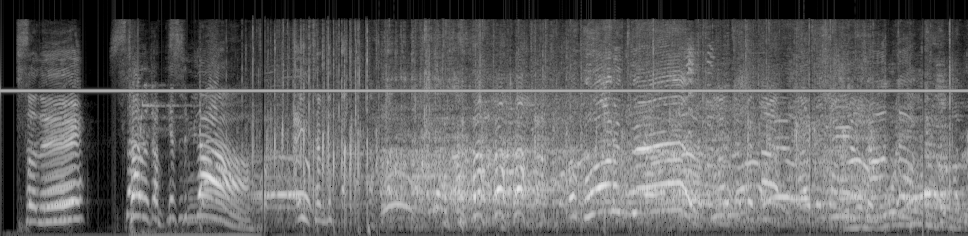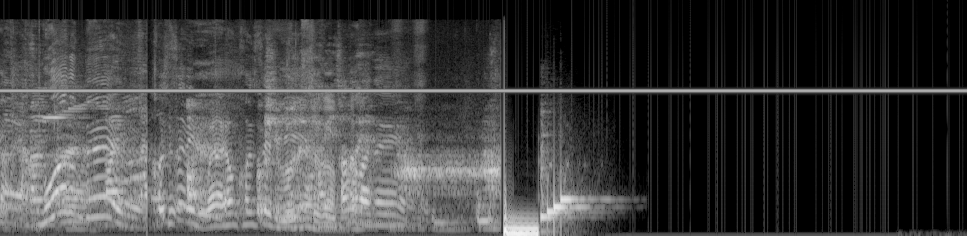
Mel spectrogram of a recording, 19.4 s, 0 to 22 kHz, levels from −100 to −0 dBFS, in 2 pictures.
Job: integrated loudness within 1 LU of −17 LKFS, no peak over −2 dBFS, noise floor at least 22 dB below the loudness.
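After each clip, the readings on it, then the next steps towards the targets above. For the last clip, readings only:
crackle rate 23 per second; interfering tone 4,500 Hz; level of the tone −29 dBFS; integrated loudness −21.0 LKFS; sample peak −2.5 dBFS; target loudness −17.0 LKFS
→ click removal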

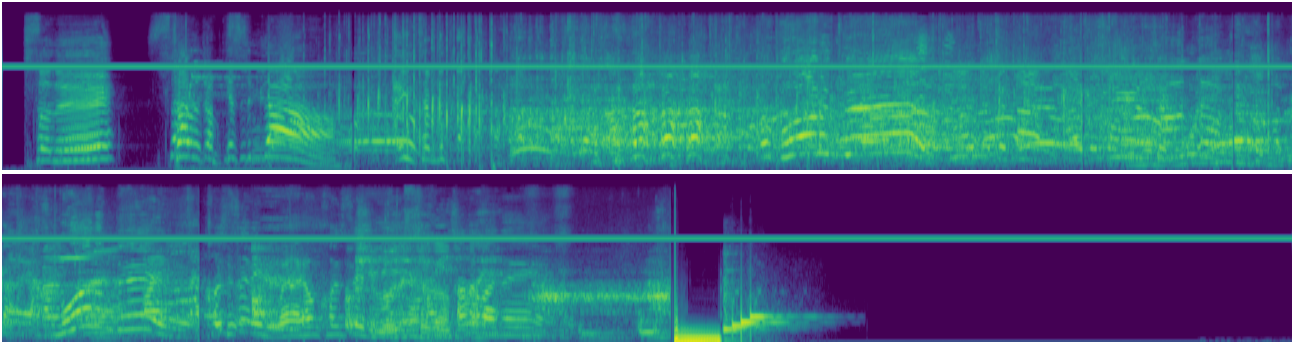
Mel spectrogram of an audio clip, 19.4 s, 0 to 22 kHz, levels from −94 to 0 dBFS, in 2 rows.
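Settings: crackle rate 0.21 per second; interfering tone 4,500 Hz; level of the tone −29 dBFS
→ notch filter 4,500 Hz, Q 30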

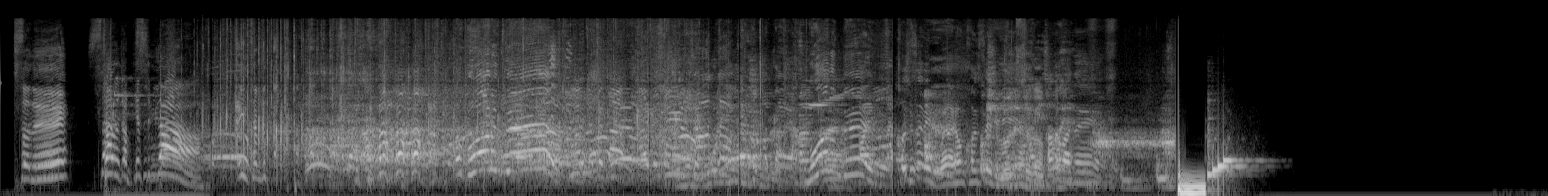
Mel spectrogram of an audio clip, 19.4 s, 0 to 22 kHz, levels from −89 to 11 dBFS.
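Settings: interfering tone none found; integrated loudness −20.5 LKFS; sample peak −3.0 dBFS; target loudness −17.0 LKFS
→ level +3.5 dB
brickwall limiter −2 dBFS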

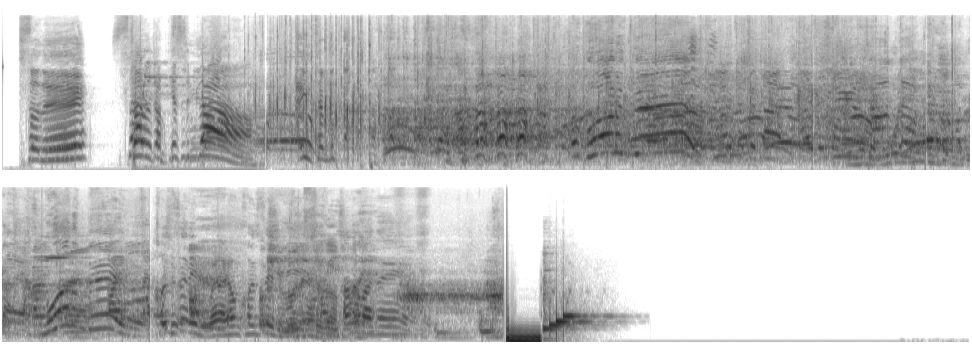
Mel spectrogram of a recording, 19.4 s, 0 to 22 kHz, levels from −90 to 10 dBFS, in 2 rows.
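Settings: integrated loudness −17.0 LKFS; sample peak −2.0 dBFS; background noise floor −67 dBFS

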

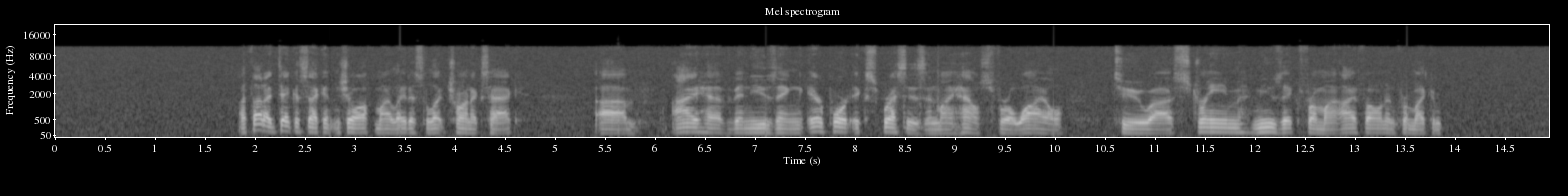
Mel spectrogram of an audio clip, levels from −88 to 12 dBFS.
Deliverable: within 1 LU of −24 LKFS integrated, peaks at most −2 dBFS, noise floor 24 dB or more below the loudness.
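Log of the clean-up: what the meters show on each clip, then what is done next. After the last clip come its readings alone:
number of dropouts 5; longest dropout 8.8 ms; background noise floor −38 dBFS; target noise floor −44 dBFS; integrated loudness −19.5 LKFS; sample peak −2.5 dBFS; target loudness −24.0 LKFS
→ repair the gap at 0:02.74/0:03.44/0:07.10/0:09.98/0:13.51, 8.8 ms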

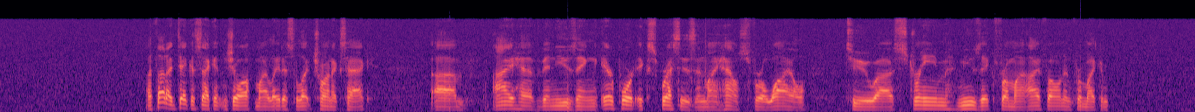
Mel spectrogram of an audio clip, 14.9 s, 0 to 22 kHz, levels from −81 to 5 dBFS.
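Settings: number of dropouts 0; background noise floor −38 dBFS; target noise floor −44 dBFS
→ broadband denoise 6 dB, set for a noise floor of −38 dBFS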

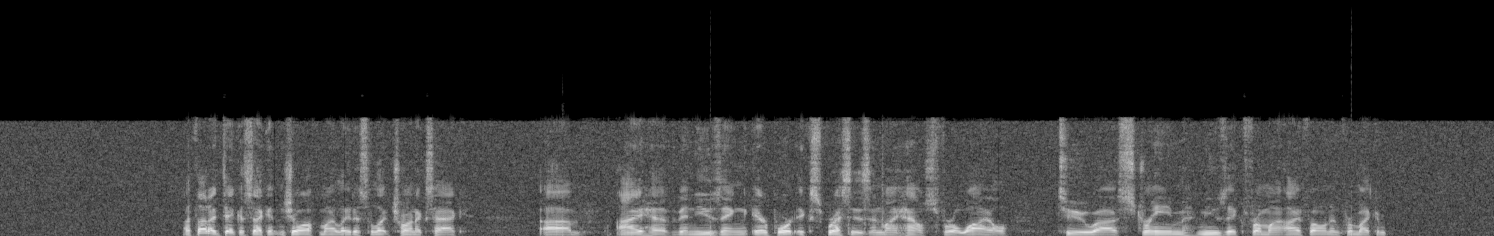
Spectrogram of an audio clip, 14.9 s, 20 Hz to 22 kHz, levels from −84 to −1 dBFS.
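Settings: background noise floor −43 dBFS; target noise floor −44 dBFS
→ broadband denoise 6 dB, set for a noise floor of −43 dBFS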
